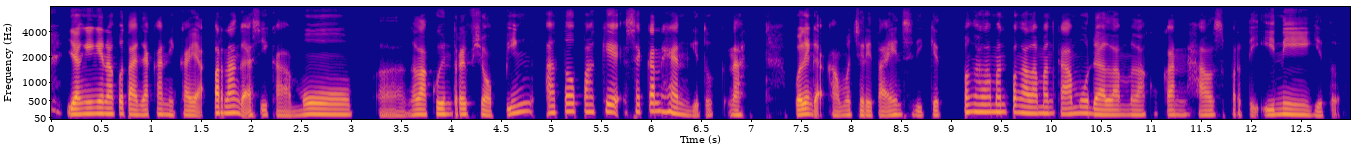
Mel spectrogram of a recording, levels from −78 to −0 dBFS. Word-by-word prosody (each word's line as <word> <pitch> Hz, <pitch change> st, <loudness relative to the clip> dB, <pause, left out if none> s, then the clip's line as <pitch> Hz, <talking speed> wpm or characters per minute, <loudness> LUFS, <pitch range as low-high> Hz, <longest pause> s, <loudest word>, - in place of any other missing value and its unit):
yang 145 Hz, -1 st, +7 dB
ingin 155 Hz, 0 st, +4 dB
aku 150 Hz, +1 st, +3 dB
tanyakan 135 Hz, -1 st, +1 dB
nih 120 Hz, -, -7 dB
kayak 115 Hz, -2 st, +1 dB
pernah 175 Hz, 0 st, +4 dB
nggak 110 Hz, -, +2 dB
sih 125 Hz, -, -4 dB
kamu, 135 Hz, +4 st, +1 dB, 0.3 s
eee, 120 Hz, -3 st, -7 dB
ngelakuin 135 Hz, +2 st, +3 dB
thrift 140 Hz, 0 st, 0 dB
shopping 170 Hz, -, -1 dB, 0.2 s
atau 195 Hz, +4 st, +1 dB
pake 200 Hz, -1 st, 0 dB
secondhand 200 Hz, -, +1 dB
gitu? 125 Hz, +2 st, -7 dB, 0.2 s
Nah, 125 Hz, -1 st, +1 dB, 0.5 s
boleh 140 Hz, +3 st, +6 dB
nggak -, -, -1 dB
kamu 115 Hz, +2 st, -3 dB
ceritain 115 Hz, +1 st, -1 dB
sedikit 115 Hz, -2 st, -6 dB, 0.2 s
pengalaman-pengalaman 195 Hz, -5 st, +2 dB
kamu 165 Hz, +2 st, 0 dB
dalam 130 Hz, -2 st, +2 dB
melakukan 125 Hz, -1 st, -4 dB
hal 120 Hz, -2 st, -2 dB
seperti 130 Hz, 0 st, -10 dB
ini 130 Hz, -1 st, +1 dB
gitu? 105 Hz, -2 st, -7 dB
140 Hz, 150 wpm, -24 LUFS, 125-165 Hz, 0.5 s, yang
